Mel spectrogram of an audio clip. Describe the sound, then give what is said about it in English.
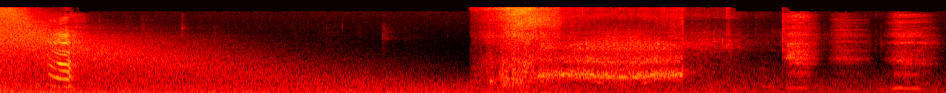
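Car tires skidding as a vehicle drives through a border crossing: a loud screech of about one and a half seconds rises out of continuous rushing noise, followed by a few brief sharp bursts. “Hey, senor, you're gonna get hurt driving like that.”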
